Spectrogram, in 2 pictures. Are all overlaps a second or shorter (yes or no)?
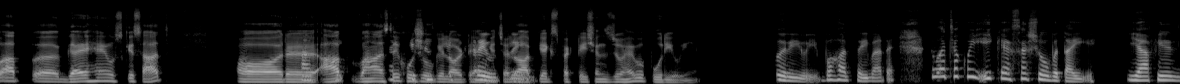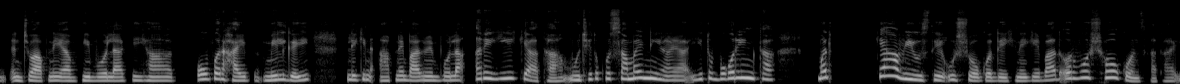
no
